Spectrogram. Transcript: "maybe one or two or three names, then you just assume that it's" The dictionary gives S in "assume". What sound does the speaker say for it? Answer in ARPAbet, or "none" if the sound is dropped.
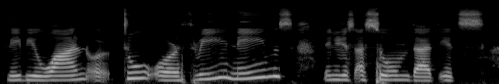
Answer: S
